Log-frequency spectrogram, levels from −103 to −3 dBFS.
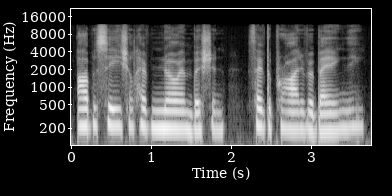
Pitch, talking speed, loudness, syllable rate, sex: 195 Hz, 175 wpm, -17 LUFS, 5.1 syllables/s, female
